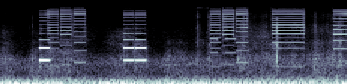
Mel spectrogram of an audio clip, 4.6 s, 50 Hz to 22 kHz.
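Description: Electronic beep tones from the YXZNRC F09-S RC helicopter as it powers up and initializes. Two single beeps come about a second apart, followed by quicker runs of several tones. Wind rumbles low on the microphone underneath.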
